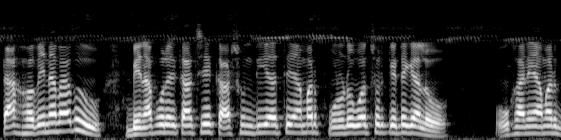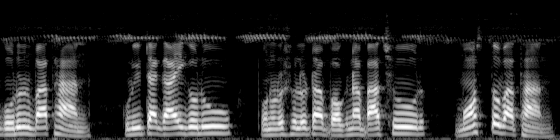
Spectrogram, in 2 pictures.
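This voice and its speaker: Storybook: man putting on a jittery, talkative village milkman, deferential and eager, lifted pitch. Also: normal speed, a little hiss or hum, lightly acted. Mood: chatty. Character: chatty nervous rural male milkman, middle-aged.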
